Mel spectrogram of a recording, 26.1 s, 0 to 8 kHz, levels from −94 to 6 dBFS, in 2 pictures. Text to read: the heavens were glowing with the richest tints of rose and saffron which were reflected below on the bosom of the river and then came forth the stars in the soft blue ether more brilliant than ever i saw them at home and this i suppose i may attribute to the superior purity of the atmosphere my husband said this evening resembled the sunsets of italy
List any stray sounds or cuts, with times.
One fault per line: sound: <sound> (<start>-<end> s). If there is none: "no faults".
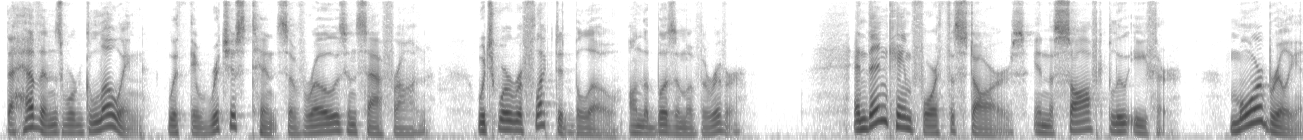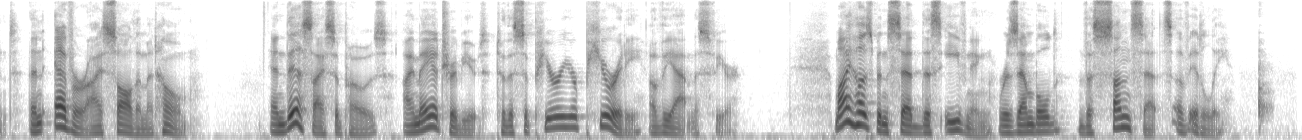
sound: tap (25.6-25.8 s)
